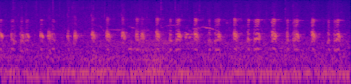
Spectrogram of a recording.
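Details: Male Chukar partridges on Bamo mountain in Kurdistan, fighting and displaying for females in breeding season; loud rhythmic chuckling notes about twice a second, overlapping callers, low steady hum beneath.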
